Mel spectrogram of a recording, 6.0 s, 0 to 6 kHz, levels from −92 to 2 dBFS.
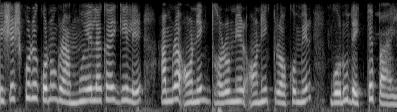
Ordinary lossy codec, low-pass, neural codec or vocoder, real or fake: Opus, 24 kbps; 5.4 kHz; vocoder, 44.1 kHz, 128 mel bands every 512 samples, BigVGAN v2; fake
